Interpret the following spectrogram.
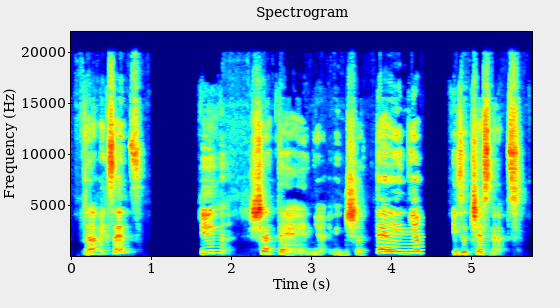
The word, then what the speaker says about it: châtaigne: The first one we're gonna see today is une châtaigne. Can you hear the E at the end? Une châtaigne. Nya. Nya. Does that make sense? Une châtaigne.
